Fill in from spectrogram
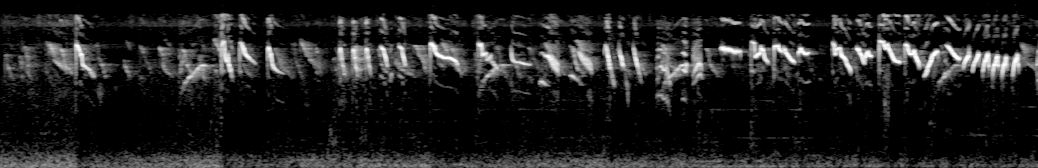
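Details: White-eye singing hard with open beak, unloading its repertoire: long jumbled stream of high, thin chirps, trills and twittering whistles that grow denser and faster toward the end.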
